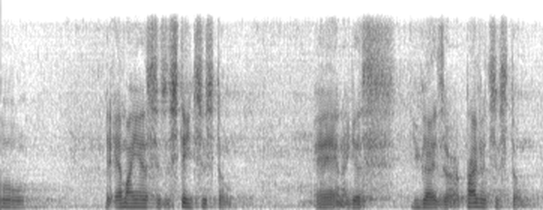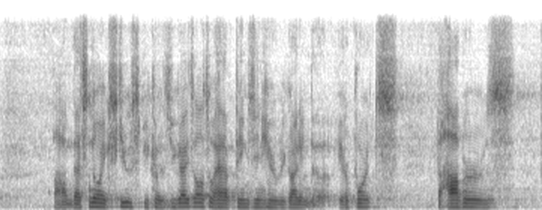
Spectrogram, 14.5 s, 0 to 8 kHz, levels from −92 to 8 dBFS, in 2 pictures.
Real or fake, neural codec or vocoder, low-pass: fake; vocoder, 22.05 kHz, 80 mel bands, HiFi-GAN; 7.2 kHz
